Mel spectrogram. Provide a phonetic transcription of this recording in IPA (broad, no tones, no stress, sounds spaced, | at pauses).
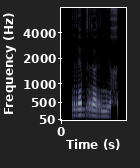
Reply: r ɛ b r œ r n i χ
